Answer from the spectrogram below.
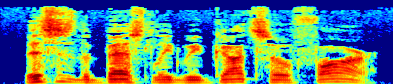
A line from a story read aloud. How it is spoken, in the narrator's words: Scully said softly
